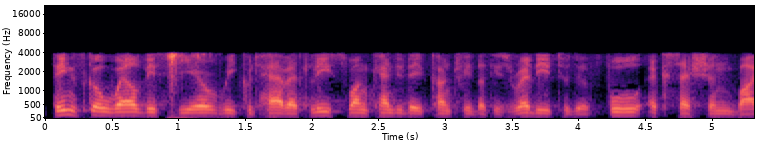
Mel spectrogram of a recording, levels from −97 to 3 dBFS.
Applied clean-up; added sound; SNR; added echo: neural mask model DeepFilterNet 3.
